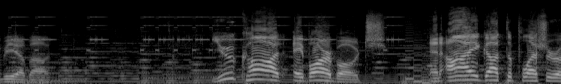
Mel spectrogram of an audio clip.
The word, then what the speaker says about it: Barboach: It's not Barbababoka, okay?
